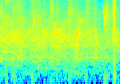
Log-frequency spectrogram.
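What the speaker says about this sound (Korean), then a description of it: "우리 환영의 박수 올려드리겠습니다." Welcoming applause from a church congregation at a Christmas Sunday service, a soft, steady patter of many hands clapping at a distance, fairly faint throughout.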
